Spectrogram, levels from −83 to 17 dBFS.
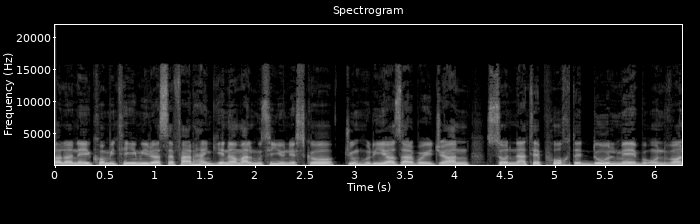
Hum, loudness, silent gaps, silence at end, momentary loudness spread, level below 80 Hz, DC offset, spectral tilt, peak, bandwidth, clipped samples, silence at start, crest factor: none; -17 LUFS; none; 0 s; 4 LU; -46 dBFS; under 0.1%; -6.5 dB/octave; -2 dBFS; 16 kHz; under 0.1%; 0 s; 14 dB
